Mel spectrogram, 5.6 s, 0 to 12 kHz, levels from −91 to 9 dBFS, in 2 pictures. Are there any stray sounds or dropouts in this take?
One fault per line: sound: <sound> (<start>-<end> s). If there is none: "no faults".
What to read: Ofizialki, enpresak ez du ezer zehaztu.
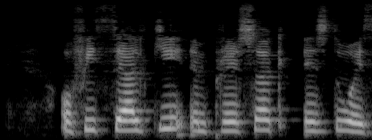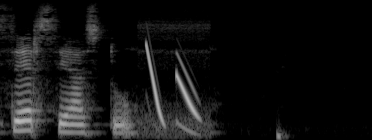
sound: chirp (3.9-4.3 s)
